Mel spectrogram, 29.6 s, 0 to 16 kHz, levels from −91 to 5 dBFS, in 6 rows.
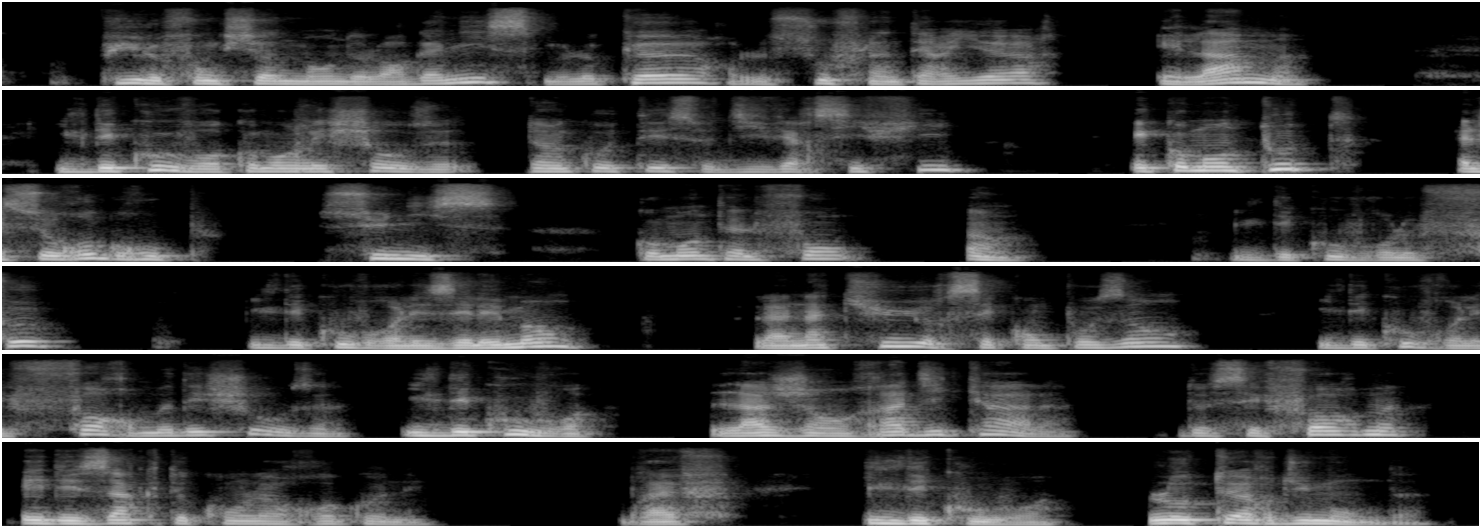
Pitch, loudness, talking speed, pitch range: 130 Hz, -23 LUFS, 140 wpm, 110-150 Hz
